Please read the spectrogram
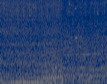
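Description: Tank engine running with a steady low rumble, its deepest part falling away a little past halfway.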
